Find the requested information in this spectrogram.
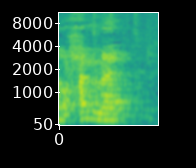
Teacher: الكاتب الاول يقول ان محمد يبتدئ بحرف الميم وفي اوسطه ميما والانسان العربي حينما ينطق حرف الميم يضم الشفتين يعني الميم تخرج من وسط الشفتين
